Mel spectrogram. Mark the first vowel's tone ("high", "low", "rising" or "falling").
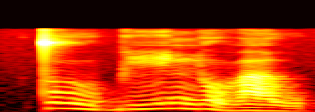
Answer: falling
